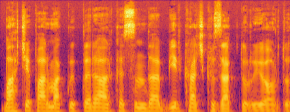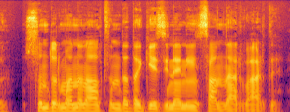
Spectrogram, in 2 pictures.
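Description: A man calmly narrating a story in a measured audiobook style. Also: lowish voice, no room sound, clean studio sound.

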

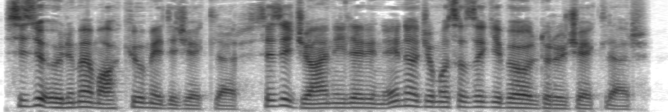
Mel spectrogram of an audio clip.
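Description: A man's voice: mid-range voice, expressive, brisk, lightly acted. A man voicing a cold, scornful young woman in an audiobook, speaking in a cutting, contemptuous manner.

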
